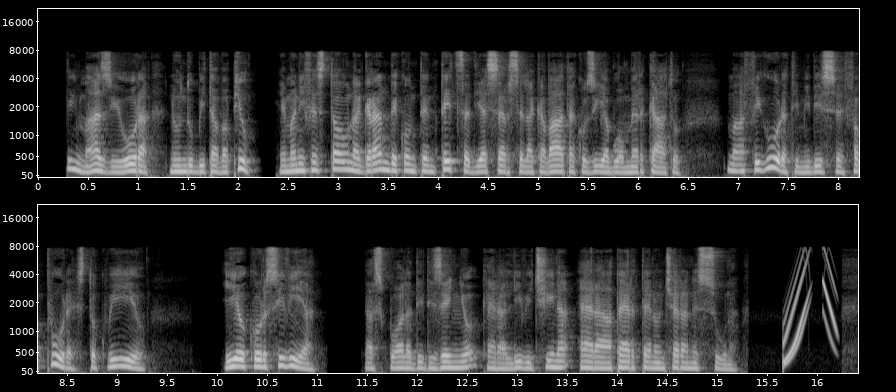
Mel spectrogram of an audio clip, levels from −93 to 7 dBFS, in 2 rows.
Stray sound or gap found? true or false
true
